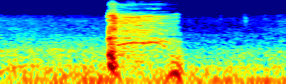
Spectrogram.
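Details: Adult man outdoors at Horse Guards, London, coughing once, sharp with a brief throaty tail, faint background noise; he blames airborne material in the air that day.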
